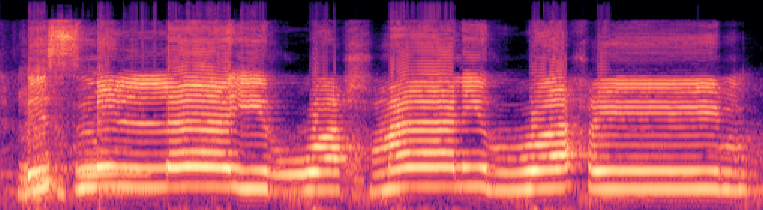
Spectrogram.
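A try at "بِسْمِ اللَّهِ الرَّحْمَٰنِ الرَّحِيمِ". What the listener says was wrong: একটু ওয়াহিম শোনা যায় রটা স্পষ্ট করে উচ্চারণ করতে হবে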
